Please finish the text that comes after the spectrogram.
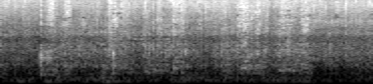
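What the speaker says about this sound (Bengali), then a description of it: "ভালো করে পোস্তটা একটু আমি ভেজে নেবো মশলাটার সাথে" Poppy seed paste frying in oil with salt and turmeric, a dense close sizzle with scraping stirring strokes against the pan, continuous and moderately loud.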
